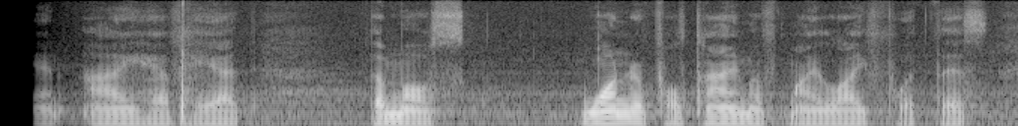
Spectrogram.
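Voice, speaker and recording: A woman with an American accent speaks fairly slowly in a very deep, low pitch. Her intonation stays monotone and flat. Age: 70s. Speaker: hat maker. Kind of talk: interview.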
